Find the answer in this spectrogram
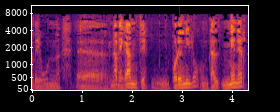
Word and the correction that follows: Merer: que o Merer, para ser exactos,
